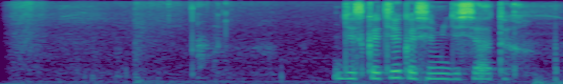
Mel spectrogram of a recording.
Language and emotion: Russian, neutral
